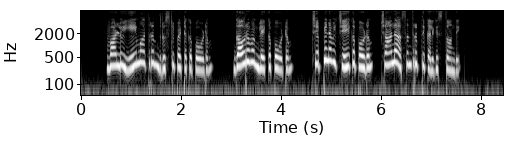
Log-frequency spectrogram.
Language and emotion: Telugu, sad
